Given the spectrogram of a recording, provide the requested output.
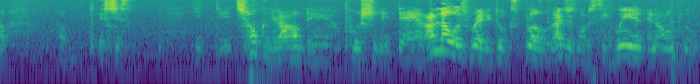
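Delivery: low, hushed and steady; calm quiet voice. Retold or imitated. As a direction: say it softly and coolly. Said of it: "she was real calm".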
